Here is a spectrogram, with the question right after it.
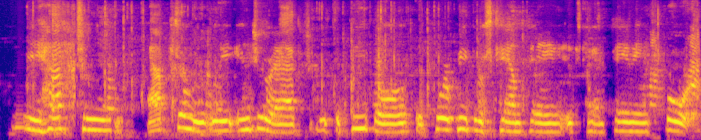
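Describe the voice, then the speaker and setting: Against noticeable background noise, a woman with an American accent speaks very slowly at a fairly high pitch with ordinary pitch variation. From US Midwest, Detroit. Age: 80s+. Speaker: climate activist. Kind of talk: personal testimony. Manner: halting.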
